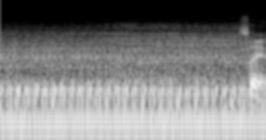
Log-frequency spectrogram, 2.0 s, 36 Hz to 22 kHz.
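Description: BMW S1000RR inline-four motorcycle engine idling steadily, heard from the rider's seat. A man's voice starts just before the end.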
